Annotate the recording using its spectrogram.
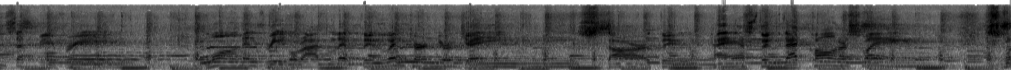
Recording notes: This is the final track on record one from the 1964 Blue Star Jubilee Square Dance held in the Sam Houston Auditorium. Houston, Texas.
